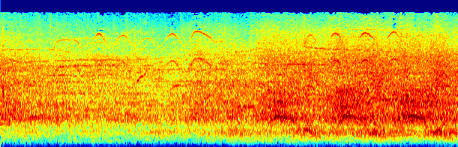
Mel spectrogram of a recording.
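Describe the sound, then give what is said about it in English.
A large hometown crowd in South Florida roars and cheers steadily for The Rock, with scattered high whoops and whistles rising above the dense wash of voices, swelling louder in the second half. “This is where The Rock's from, King, South Florida, and listen to the hometown crowd.”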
